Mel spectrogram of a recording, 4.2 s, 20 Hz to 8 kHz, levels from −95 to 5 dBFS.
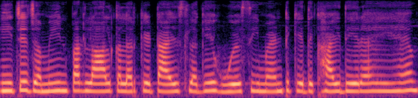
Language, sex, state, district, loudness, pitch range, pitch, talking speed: Hindi, female, Uttar Pradesh, Gorakhpur, -15 LUFS, 230-245 Hz, 235 Hz, 215 wpm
